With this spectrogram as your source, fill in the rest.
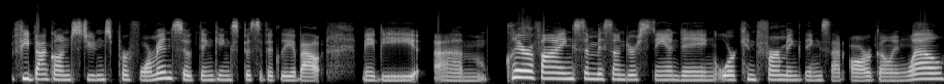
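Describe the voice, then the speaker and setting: Against a quiet background, a woman speaks in an unremarkable speaking voice at a fairly slow pace. Her pitch is fairly high with ordinary variation, and the sound is dry and close with no echo. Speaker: education trainer presenting a webinar. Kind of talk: webinar presentation.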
